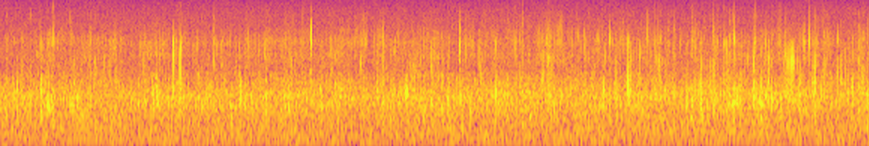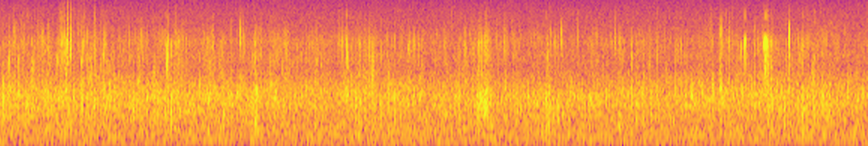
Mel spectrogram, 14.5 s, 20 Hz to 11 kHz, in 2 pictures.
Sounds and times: Inside an ants nest 0:00.0 - 0:14.4

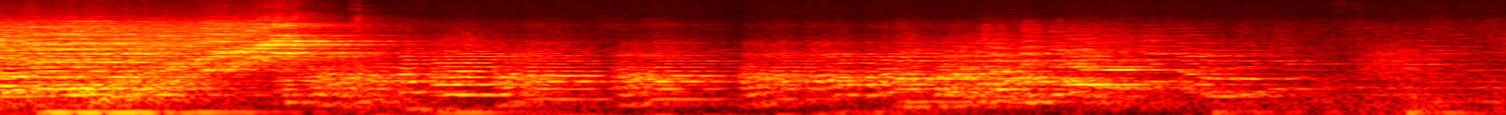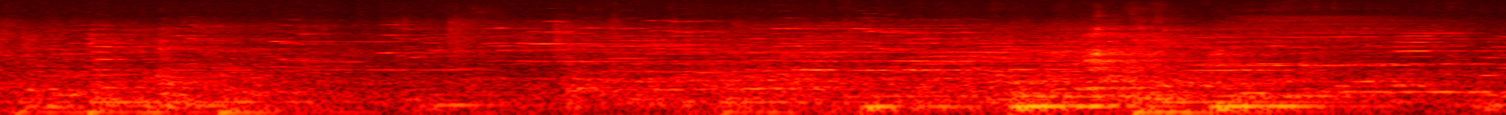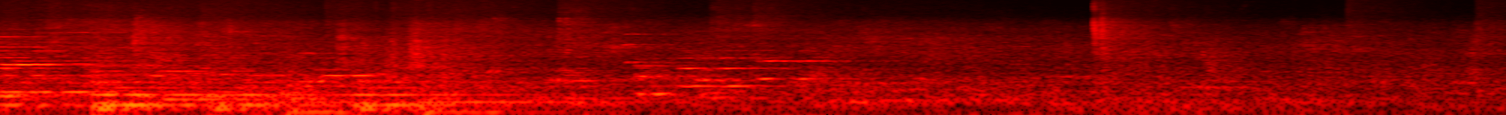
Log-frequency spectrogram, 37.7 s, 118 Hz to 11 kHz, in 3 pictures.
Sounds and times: rehearsal of the symphonic orchestra 0:00.0 - 0:37.6

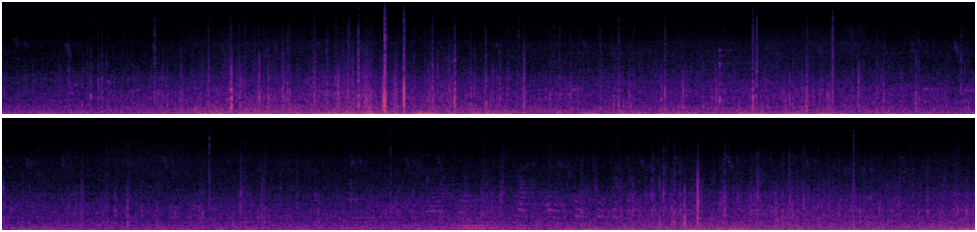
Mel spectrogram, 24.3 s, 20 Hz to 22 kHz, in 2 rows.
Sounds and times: Wind and Banner 0:17.6 - 0:23.2

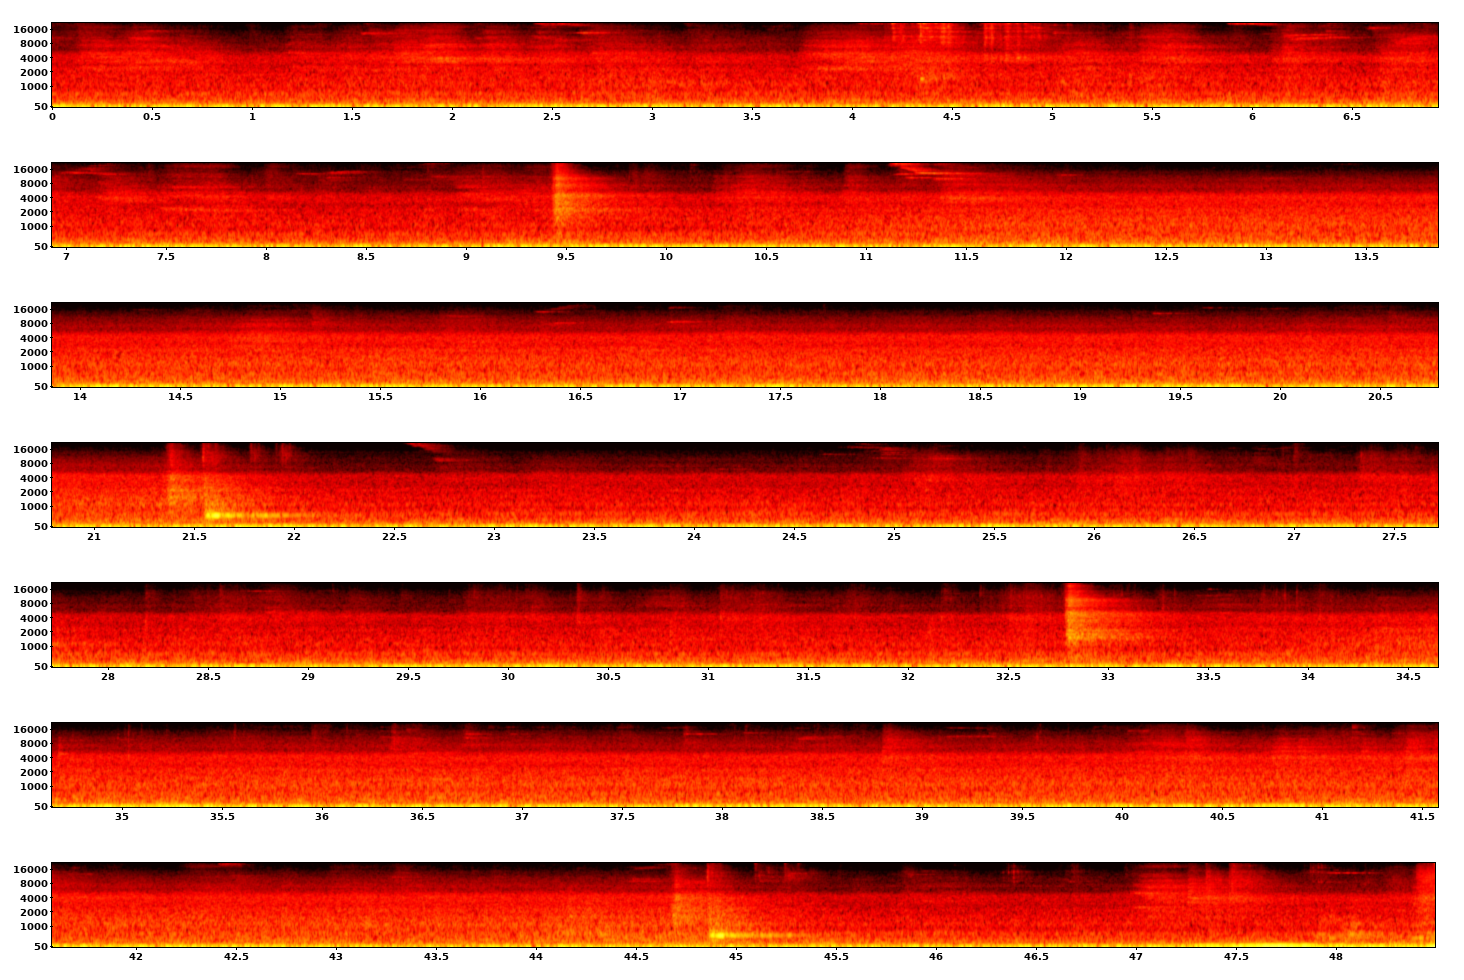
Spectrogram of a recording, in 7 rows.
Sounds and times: air conditioning 0:00.0 - 0:48.4
Traffic sound 0:46.5 - 0:48.4

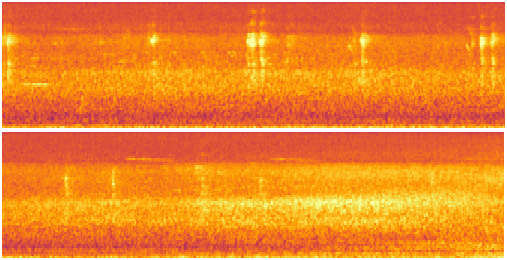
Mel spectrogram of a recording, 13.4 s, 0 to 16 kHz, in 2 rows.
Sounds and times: distant traffic 0:06.4 - 0:13.4

